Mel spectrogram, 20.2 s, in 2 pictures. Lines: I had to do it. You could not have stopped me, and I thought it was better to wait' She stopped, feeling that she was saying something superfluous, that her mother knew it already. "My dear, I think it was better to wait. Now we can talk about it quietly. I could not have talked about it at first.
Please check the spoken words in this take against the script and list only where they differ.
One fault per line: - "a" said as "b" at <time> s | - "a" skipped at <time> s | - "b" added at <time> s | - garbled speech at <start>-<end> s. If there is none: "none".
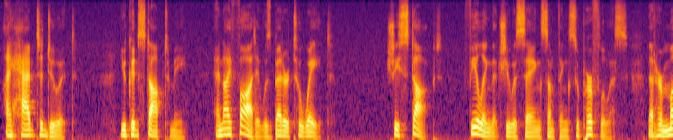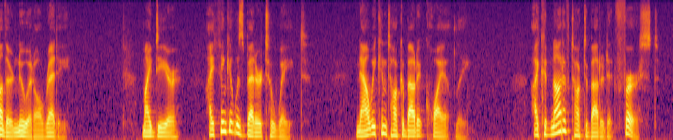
- "not have" skipped at 2.1 s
